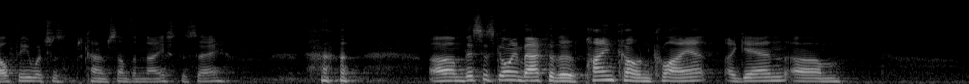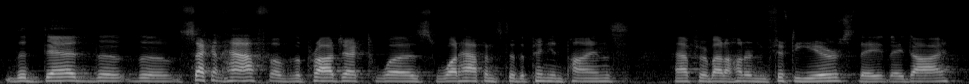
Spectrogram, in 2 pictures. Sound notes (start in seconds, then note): 3.0 laughs; 3.4 audience laughs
